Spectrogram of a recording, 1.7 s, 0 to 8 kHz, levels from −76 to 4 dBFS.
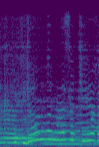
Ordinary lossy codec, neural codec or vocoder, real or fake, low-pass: none; codec, 32 kHz, 1.9 kbps, SNAC; fake; 7.2 kHz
